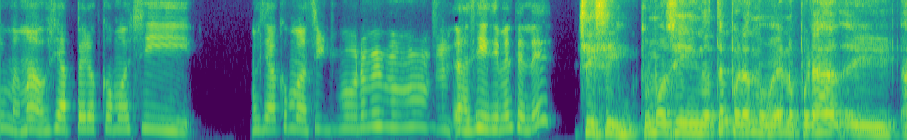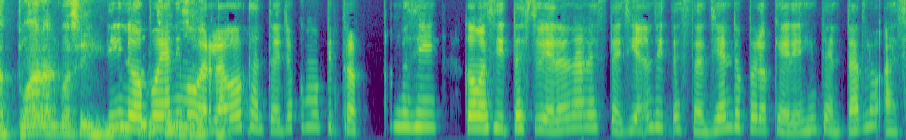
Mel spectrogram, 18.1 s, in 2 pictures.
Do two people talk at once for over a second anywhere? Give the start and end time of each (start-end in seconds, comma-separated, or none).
10.1-11.3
